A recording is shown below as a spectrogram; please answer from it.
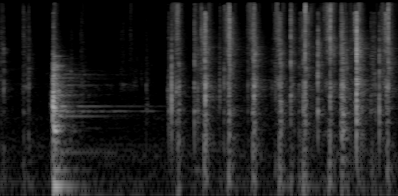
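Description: A deck of tarot cards is handled, with one sharp tap followed by a quick series of rhythmic riffling shuffles, close and clear with no talking.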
